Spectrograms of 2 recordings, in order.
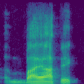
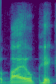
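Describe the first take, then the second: First: Biopic said as bye-OP-ic; alternate pronunciation. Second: Biopic said as BYE-oh-pick; biopic with a long O, like bio-pic; alternate pronunciation. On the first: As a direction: rhyme biopic with myopic, stressing OP. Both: Shown as a demonstration. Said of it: "however you say it".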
